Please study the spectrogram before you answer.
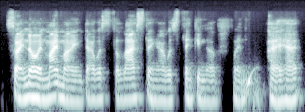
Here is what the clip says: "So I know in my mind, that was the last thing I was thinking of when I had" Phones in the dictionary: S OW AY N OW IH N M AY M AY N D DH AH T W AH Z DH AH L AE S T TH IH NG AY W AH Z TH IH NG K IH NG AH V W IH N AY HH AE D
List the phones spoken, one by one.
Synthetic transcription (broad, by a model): S OW AY N OW IH N M AY M AY N D DH AH T W AH Z DH AH L AE S T TH IH NG AY W AH Z TH IH NG K IH NG AH V W IH N AY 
